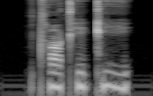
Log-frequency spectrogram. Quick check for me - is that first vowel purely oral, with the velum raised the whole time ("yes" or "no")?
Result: yes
